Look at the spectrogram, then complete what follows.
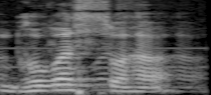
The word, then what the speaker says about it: भुवः: तो भुवः में जो ये विसर्ग है, ये लगभग आधे ह जैसी ध्वनि देगा, आधे ह के जैसी। तो क्या बनेगा, भूर भुवः। अब भुवः को पूरा बोलना है, नहीं तो गलती यही होती थी, भूर भुवा, भुवा जैसे बोल के निकल जाते थे, वैसा नहीं बोलेंगे।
